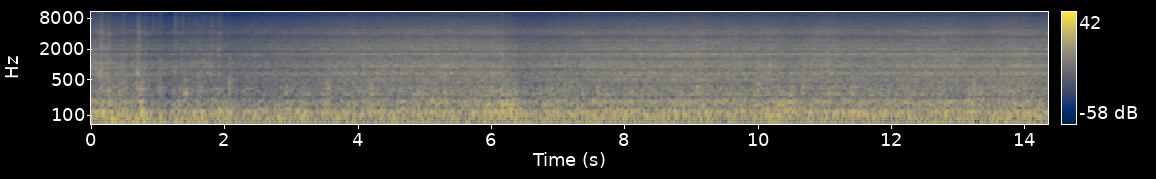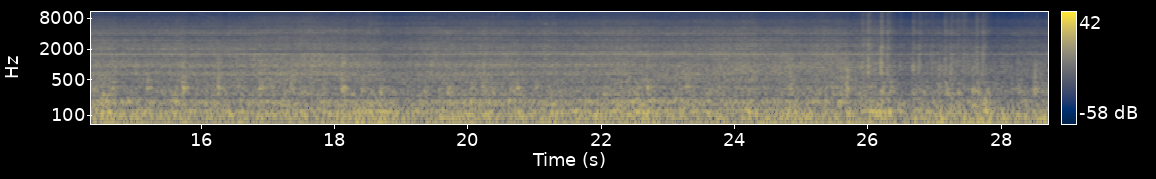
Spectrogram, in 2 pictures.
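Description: Passenger train running at speed, heard from inside a carriage: a steady, loud noise of wheels on rails.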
